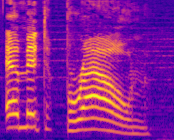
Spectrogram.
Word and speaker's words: Emmett Brown: bill to a t that's emmett brown rhymes with clown which i'm beginning to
